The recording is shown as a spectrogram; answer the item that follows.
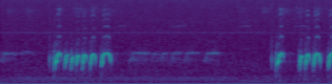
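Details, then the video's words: Champion zebra dove with a crisp, swinging voice: a fast phrase of rolling, staccato coos. Faint fainter cooing follows, then a second phrase of quick notes begins. "Perkutut Juara Suara renyah ngayun"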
